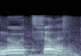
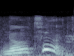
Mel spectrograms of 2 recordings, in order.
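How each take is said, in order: First: Higher, prodding "Nu tefillin"; a touch of an eager old-world man; urging foreign man. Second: Much higher, rising "Nu tefillin"; mock foreign man repeating, pitched up; insistent repeat. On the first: Retold or imitated. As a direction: push the offer on him. Man urging him to lay tefillin. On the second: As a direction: repeat it as if he didn't hear. Man repeating the offer louder.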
